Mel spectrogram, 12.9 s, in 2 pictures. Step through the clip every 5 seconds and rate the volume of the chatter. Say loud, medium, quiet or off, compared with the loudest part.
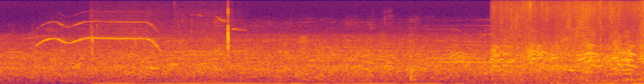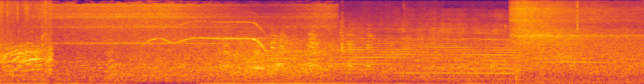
medium, loud, loud.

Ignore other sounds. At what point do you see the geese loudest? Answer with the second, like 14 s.
7 s.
